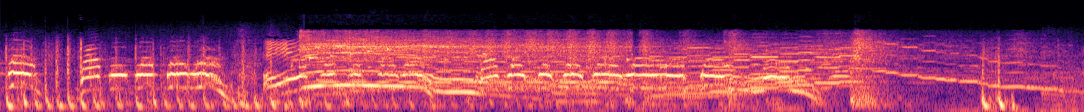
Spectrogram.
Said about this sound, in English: Oh! What was that scream? But that was her.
